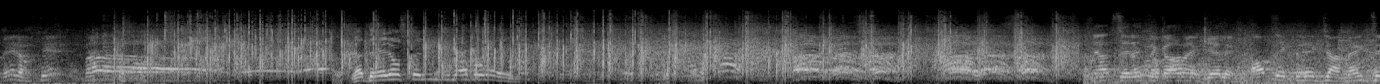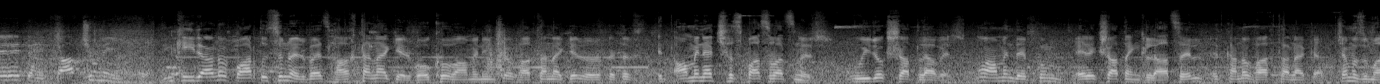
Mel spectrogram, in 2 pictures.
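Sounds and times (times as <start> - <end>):
speech: 0.1 - 1.5, 3.5 - 5.4, 11.0 - 27.5
fans clapping at Zvartnots airport in Yerevan: 1.1 - 10.8
fans chanting to welcome Armenia's national team: 6.9 - 10.8.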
